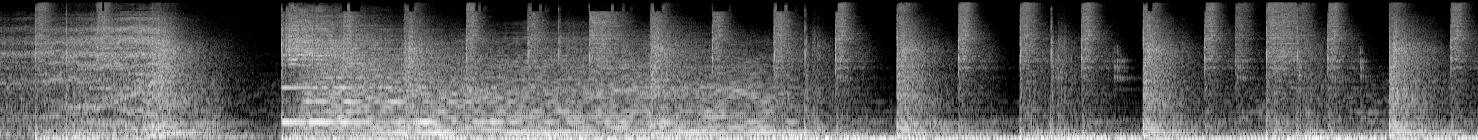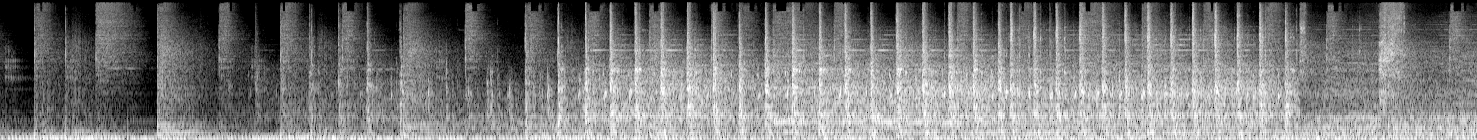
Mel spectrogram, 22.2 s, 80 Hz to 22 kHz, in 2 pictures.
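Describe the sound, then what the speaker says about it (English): Hot 8670 steel is hammered into knife bevels over a loud, steady mechanical drone, the rapid blows falling in dense regular bursts that speed up near the end, close and forceful. "I'll move on to forging out my bevels"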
